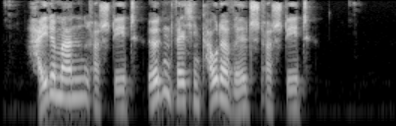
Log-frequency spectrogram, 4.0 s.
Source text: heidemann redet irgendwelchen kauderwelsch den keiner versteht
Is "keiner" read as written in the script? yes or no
no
